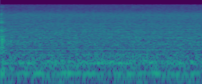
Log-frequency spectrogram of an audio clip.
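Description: Steady background room noise: an even hiss with a faint low hum, unchanging throughout.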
